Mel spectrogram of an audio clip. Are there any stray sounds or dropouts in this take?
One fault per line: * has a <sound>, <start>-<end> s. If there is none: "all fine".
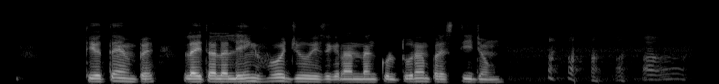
* has a laugh, 5.5-6.9 s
